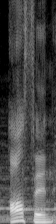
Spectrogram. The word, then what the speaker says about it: often: And it turns out often is pronounced this way also.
